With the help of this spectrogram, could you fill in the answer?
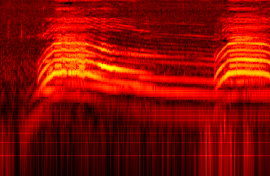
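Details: Feral cat threat call during a Cat Day fight in Japan, with the rival refusing to retreat. A swelling nasal yowl climbs, then slowly falls over two seconds, followed by a second rising yowl with a faint lower voice beneath.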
